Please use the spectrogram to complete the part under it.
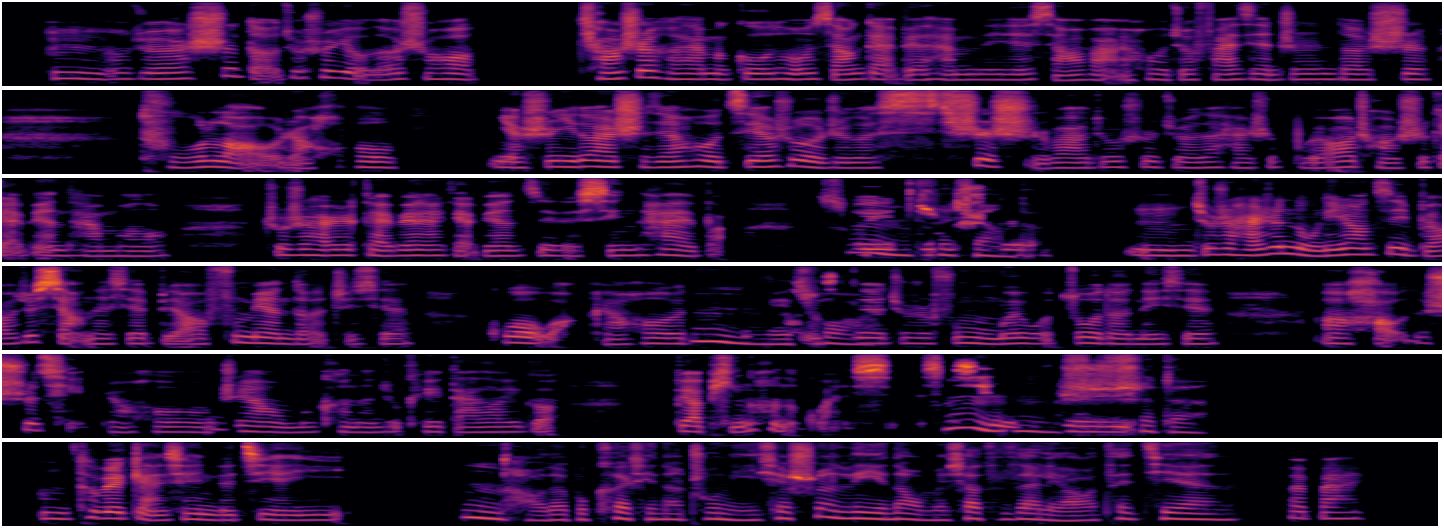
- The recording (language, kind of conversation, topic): Chinese, advice, 我怎样在变化中保持心理韧性和自信？
- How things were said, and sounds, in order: other background noise; tapping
